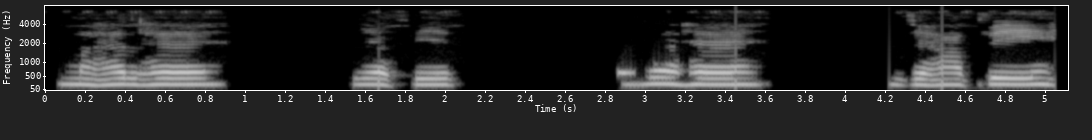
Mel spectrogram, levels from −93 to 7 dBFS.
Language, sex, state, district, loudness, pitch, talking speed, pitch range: Hindi, female, Chhattisgarh, Balrampur, -21 LUFS, 215 Hz, 70 wpm, 210-215 Hz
